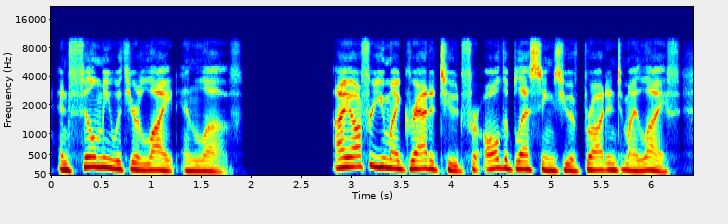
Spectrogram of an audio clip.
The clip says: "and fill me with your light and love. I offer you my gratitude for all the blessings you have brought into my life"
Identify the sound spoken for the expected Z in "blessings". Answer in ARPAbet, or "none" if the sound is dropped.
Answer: Z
